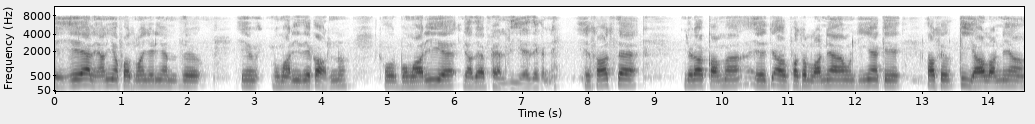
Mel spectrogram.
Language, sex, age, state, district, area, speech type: Dogri, male, 60+, Jammu and Kashmir, Reasi, rural, spontaneous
